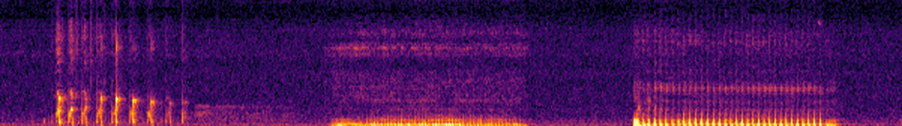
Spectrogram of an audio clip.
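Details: Snoring in bed: rattling, fluttering snores, each lasting one to two seconds, with quiet pauses between breaths.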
